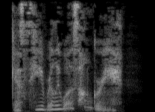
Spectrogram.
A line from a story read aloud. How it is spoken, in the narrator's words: I whispered to Nick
